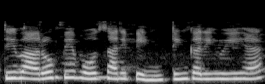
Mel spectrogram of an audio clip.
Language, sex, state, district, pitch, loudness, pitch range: Hindi, female, Punjab, Pathankot, 260 Hz, -13 LUFS, 255-280 Hz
